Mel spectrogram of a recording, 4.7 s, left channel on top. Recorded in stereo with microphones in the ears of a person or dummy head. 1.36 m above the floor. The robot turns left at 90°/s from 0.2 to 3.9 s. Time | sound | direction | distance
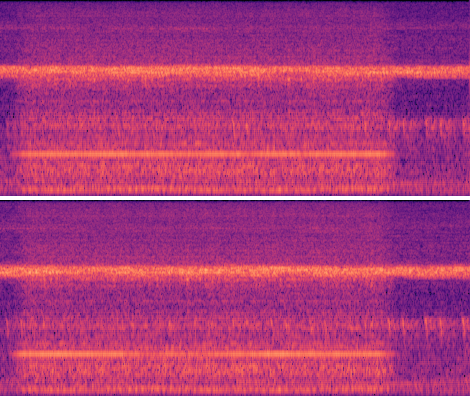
0.0 | an insect | 170° right | 3 m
